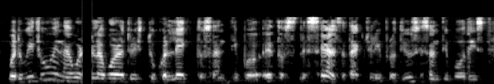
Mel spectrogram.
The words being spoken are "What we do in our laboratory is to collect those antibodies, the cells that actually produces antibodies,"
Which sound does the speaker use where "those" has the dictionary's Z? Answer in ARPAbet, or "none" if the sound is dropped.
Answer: S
